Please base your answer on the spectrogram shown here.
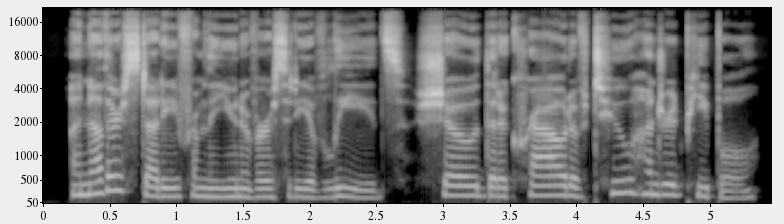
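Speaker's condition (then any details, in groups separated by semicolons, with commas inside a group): No condition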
